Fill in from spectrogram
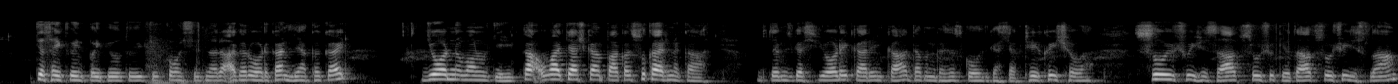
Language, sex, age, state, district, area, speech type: Kashmiri, female, 60+, Jammu and Kashmir, Anantnag, rural, spontaneous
